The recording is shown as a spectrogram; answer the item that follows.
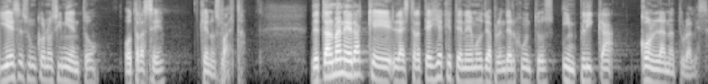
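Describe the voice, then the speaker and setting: A man speaks at a moderate pace and a fairly high pitch, with ordinary pitch variation, big swings in loudness, and a quiet background. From Colombia, Pasto (Nariño). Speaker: national parks director. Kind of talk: panel talk. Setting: stage with audience. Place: stage. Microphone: handheld.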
